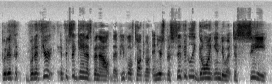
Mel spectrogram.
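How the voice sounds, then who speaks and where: A man's voice: sits high, animated, quick pace, husky. A young man co-hosting a podcast, chatting casually and ranting with a lot of profanity. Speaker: podcast co-host. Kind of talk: casual chat.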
